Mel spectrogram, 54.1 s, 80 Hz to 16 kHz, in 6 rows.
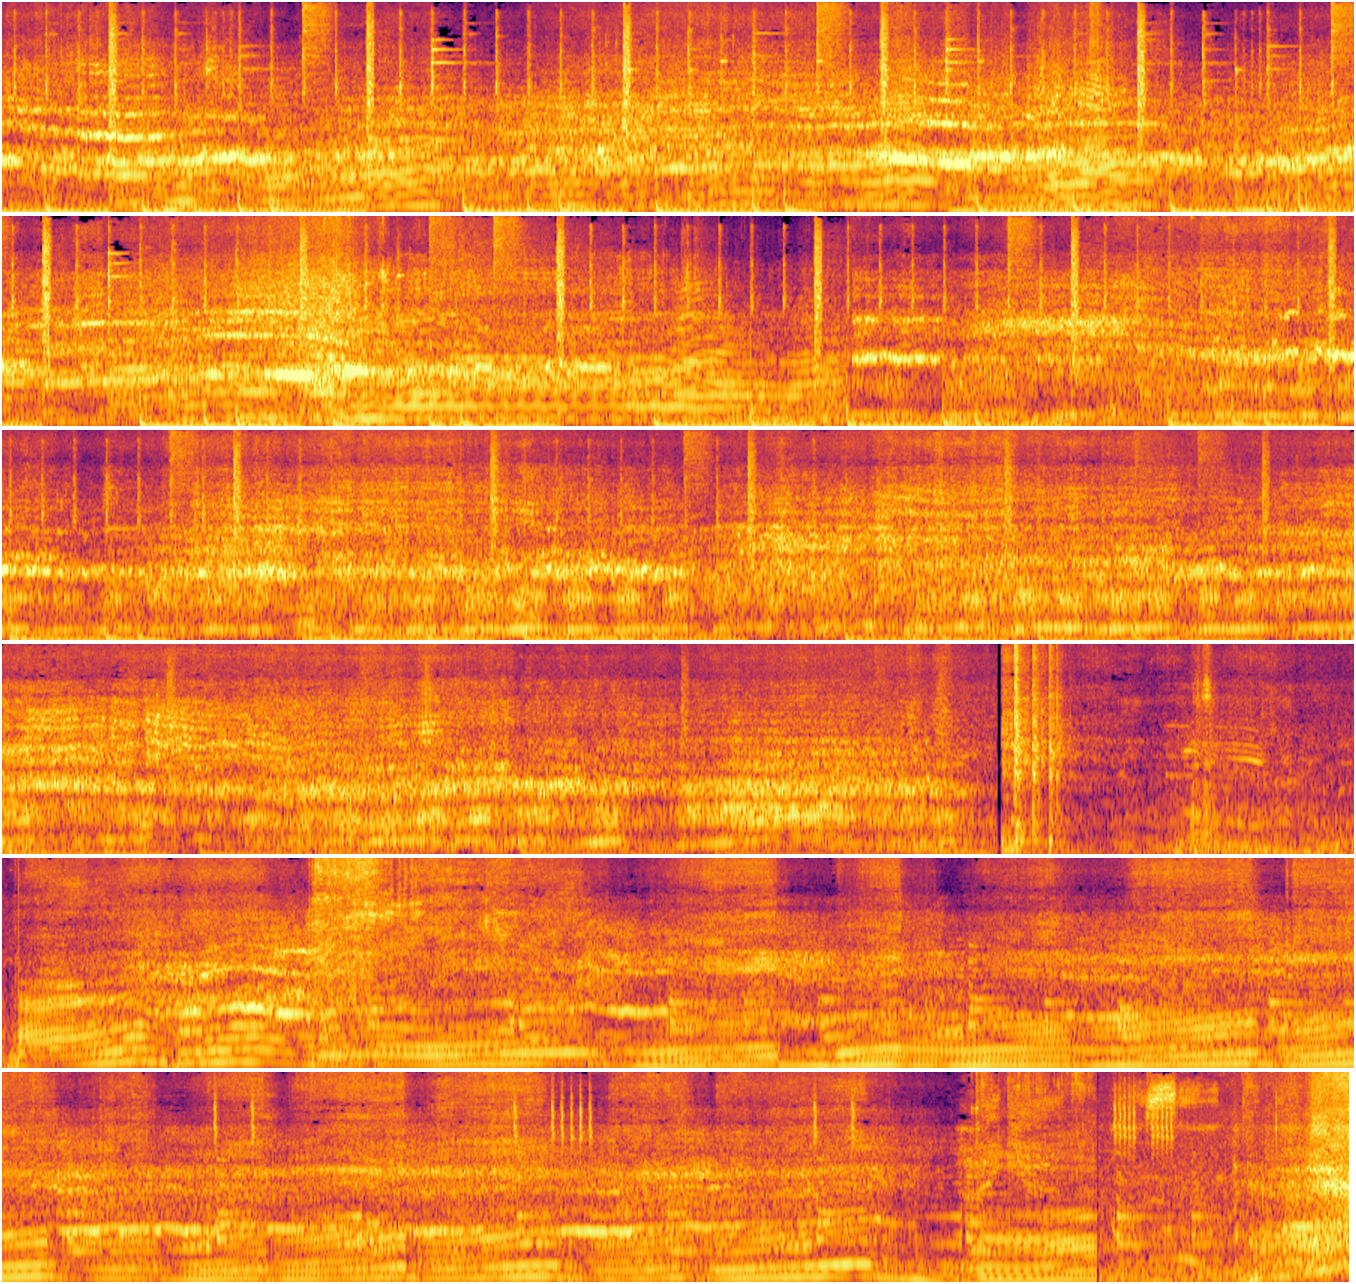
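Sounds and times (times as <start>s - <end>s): background music bass line: 0.0s - 34.5s, 36.1s - 52.7s
tyres squealing on pavement: 0.0s - 35.7s, 36.6s - 54.0s
car engines revving: 0.0s - 54.0s.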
